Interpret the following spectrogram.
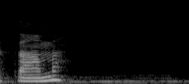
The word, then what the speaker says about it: thumb: Here's another silent letter word. That's a knife that it's pointing to. There's a knot. There's a thumb.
